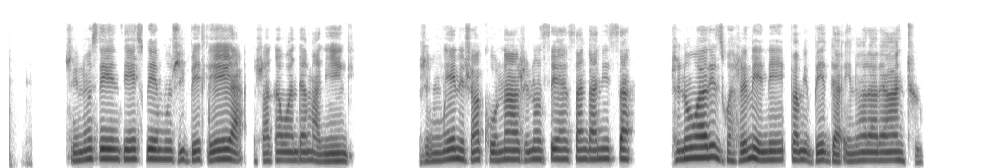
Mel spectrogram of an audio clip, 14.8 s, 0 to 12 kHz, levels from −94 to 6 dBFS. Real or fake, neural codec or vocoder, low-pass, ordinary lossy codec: fake; codec, 16 kHz, 4 kbps, FunCodec, trained on Chinese and English, 50 frames a second; 7.2 kHz; MP3, 96 kbps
